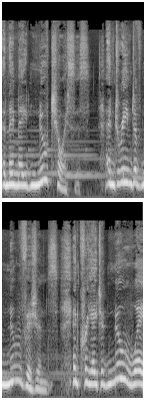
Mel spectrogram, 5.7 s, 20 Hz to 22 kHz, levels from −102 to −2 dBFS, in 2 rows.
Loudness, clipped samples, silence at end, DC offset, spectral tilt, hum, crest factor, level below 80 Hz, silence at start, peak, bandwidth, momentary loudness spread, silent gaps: -19 LUFS; under 0.1%; 0 s; under 0.1%; -4 dB/octave; none; 14 dB; -68 dBFS; 0 s; -6 dBFS; 16 kHz; 7 LU; none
